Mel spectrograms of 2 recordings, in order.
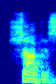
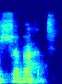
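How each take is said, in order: First: The word ends with an s sound. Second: The word ends with a t sound. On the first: This is not the modern Hebrew form. The speaker calls it wrong. "they don't say Shabbos" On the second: This is the modern Hebrew form. The speaker calls it right. "they say Shabbat"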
